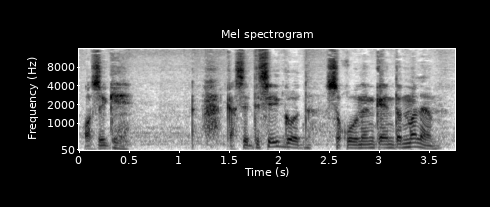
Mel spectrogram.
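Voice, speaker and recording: An actor playing a devoted young suitor in a radio drama, speaking with earnest tenderness. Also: male voice, mid-range voice, lively intonation, moderate pace, a bit bright, slight background noise, natural voice. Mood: earnest, caring.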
